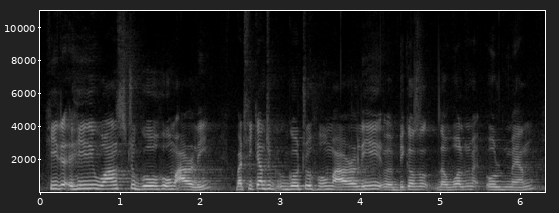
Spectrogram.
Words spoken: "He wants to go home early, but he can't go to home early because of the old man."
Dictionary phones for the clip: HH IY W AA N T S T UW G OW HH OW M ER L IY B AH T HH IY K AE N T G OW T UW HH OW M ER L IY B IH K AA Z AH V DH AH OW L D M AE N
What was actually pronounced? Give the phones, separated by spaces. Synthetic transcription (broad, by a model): HH IY W AA N T S T UW G OW HH OW M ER L IY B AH T HH IY K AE N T G OW T UW HH OW M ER L IY B IH K AA Z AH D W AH OW L D M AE N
